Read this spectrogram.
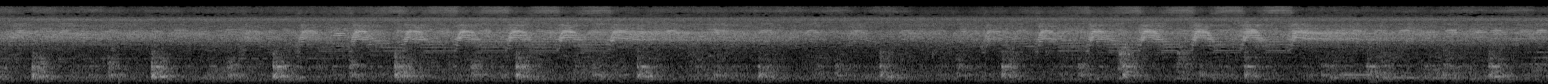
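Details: Cicada calling in South Korea: a dense, buzzy, high-pitched drone with a steady rhythmic pulsing roughly twice a second, continuing unbroken for the whole stretch.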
